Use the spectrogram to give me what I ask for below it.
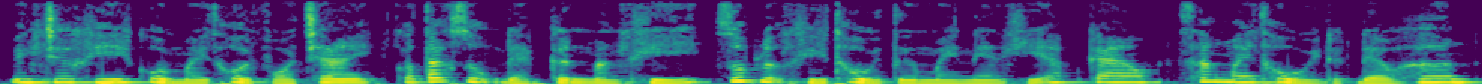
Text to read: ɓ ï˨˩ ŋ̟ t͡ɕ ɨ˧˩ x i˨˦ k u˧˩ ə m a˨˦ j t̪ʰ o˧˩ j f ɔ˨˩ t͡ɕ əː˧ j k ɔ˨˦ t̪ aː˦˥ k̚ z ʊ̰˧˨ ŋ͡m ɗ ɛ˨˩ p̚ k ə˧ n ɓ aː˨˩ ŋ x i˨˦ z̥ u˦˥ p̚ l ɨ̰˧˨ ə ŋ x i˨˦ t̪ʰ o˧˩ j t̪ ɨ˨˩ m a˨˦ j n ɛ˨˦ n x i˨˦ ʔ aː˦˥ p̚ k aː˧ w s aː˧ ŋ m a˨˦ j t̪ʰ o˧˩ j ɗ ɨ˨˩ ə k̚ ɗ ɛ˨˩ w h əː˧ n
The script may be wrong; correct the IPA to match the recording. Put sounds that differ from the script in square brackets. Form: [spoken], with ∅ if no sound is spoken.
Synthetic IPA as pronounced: ɓ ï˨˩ ŋ̟ t͡ɕ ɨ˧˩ x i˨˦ k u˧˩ ə m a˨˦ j t̪ʰ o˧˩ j f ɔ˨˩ t͡ɕ [aː˧] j k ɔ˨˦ t̪ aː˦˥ k̚ z ʊ̰˧˨ ŋ͡m ɗ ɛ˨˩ p̚ k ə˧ n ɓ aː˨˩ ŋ x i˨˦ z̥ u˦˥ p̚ l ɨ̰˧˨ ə ŋ x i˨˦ t̪ʰ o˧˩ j t̪ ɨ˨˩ m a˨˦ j n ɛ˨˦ n x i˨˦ ʔ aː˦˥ p̚ k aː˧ w s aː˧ ŋ m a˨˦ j t̪ʰ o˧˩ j ɗ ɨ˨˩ ə k̚ ɗ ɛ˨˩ w h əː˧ n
